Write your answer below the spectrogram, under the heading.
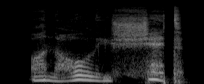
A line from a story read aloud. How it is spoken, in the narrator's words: Akira gasped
